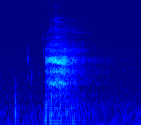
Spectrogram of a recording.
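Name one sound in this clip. A young person sighs heavily.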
